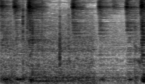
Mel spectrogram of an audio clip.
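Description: Background music: a soft acoustic guitar playing.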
